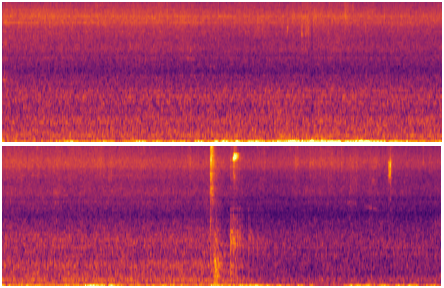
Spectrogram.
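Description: Wind gusts outdoors, buffeting the microphone.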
